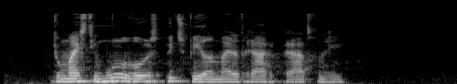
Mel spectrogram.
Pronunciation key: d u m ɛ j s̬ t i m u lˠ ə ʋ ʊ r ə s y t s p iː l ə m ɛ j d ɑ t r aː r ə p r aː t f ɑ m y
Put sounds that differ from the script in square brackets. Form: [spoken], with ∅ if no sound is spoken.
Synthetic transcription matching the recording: d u m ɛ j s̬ t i m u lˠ ə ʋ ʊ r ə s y t s p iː l ə m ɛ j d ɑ t r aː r ə p r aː t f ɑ [n] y

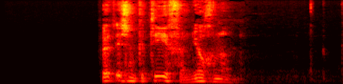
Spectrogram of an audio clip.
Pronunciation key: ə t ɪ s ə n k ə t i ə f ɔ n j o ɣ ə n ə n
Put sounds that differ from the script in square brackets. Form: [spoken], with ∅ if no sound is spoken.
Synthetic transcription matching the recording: ə t ɪ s ə n k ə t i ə f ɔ n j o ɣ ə n ə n

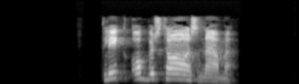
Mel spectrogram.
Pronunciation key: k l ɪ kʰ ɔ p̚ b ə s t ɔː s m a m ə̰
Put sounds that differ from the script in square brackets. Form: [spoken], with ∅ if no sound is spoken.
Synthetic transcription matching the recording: k l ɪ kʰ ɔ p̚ b ə s t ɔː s [n] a m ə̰

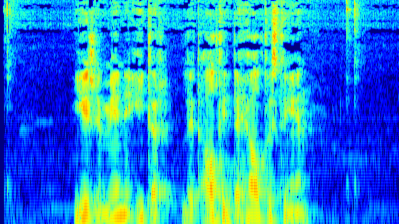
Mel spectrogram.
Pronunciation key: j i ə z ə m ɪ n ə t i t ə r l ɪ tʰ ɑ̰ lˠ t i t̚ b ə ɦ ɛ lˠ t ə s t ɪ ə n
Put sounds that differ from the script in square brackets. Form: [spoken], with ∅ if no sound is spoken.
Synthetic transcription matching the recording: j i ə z ə m ɪ n ə [ʔ] i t ə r l ɪ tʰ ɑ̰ lˠ t i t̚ [d] ə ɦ ɛ lˠ t ə s t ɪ ə n

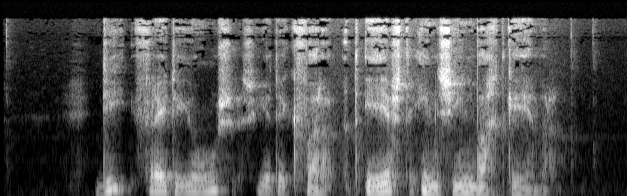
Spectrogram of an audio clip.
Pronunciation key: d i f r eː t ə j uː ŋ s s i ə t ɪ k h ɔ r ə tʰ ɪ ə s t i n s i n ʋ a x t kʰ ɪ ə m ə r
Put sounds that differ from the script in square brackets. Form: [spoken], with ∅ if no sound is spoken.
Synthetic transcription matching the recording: d i f r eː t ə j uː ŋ s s i ə t ɪ k [f] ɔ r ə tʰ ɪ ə s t i n s i n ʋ a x t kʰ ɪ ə m ə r

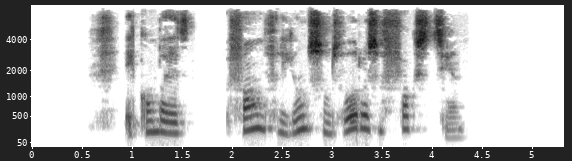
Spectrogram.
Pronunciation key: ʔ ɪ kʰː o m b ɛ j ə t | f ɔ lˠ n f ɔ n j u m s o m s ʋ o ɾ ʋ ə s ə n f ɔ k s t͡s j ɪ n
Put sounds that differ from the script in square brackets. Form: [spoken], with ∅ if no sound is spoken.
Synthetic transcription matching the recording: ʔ ɪ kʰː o m b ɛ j ə t | f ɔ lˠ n f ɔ n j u [n] s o m s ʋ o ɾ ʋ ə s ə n f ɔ k s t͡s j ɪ n

